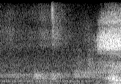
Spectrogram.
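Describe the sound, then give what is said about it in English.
A short, soft sniffle from a beekeeper working in an apiary during a beehive inspection: a quick hissy nasal intake near the end of a quiet stretch of faint background noise, with no talking. “Another frame of my, I just heard myself sniffle.”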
